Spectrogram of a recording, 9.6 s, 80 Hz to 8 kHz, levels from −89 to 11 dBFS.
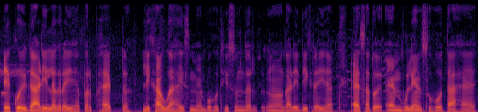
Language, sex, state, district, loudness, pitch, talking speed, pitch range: Hindi, male, Chhattisgarh, Balrampur, -30 LUFS, 125 Hz, 150 wpm, 115-125 Hz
